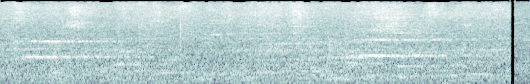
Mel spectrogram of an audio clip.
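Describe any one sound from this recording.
A young girl's footsteps tap on a hard tiled floor.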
